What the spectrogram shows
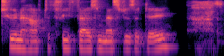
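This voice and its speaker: Over a quiet background, a man with a Hebridean accent speaks in a dark, mellow tone with fairly even intonation. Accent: Scottish Hebridean. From Scotland. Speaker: baker and social media creator; social media creator. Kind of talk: casual interview. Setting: video call. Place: home room. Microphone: video call.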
